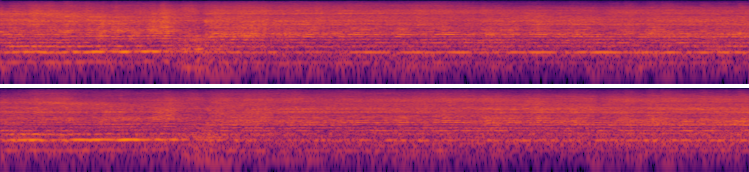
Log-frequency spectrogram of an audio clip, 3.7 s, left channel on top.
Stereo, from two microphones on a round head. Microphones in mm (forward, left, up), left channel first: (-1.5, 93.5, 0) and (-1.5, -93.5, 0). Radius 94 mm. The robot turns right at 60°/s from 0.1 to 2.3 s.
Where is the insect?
50° left, 8 m; by 3.8 s 175° right, 8 m.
